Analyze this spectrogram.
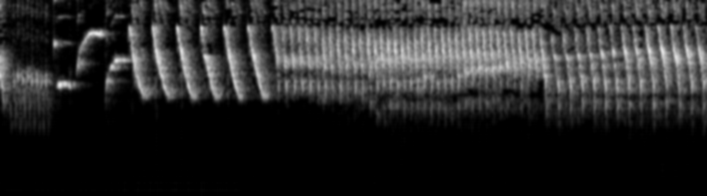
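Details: Canary song used to prompt young canaries to learn and sing: a long, loud, varied run of fast downswept notes flowing into sustained buzzy trills, with very rapid rattling repetition throughout.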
